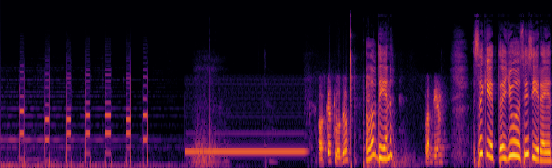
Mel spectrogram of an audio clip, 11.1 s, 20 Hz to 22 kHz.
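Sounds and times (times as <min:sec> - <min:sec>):
continuous telephone line tone: 0:03.7 - 0:06.3
speech: 0:06.4 - 0:11.0.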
